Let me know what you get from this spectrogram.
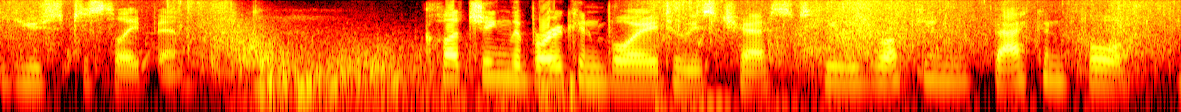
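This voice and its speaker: A man's voice: a little high, noisy background. A man doing a dramatic story reading over voice chat, dropping into casual, sweary asides with friends. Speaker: reader of a fan fiction story. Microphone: voice chat microphone.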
